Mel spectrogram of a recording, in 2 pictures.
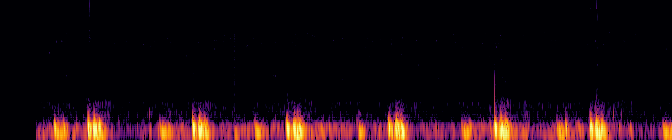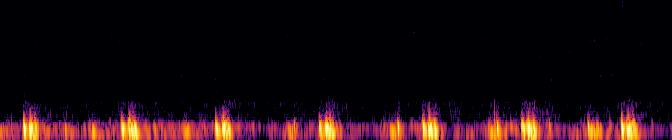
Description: A man with constrictive pericarditis had a high-pitched early diastolic sound on auscultation at the left lower sternal border, characteristic of a prominent ‘pericardial knock.'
